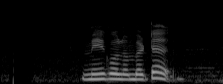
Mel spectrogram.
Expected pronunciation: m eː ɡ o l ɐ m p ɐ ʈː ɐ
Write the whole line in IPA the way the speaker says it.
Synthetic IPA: m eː k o l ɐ m b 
